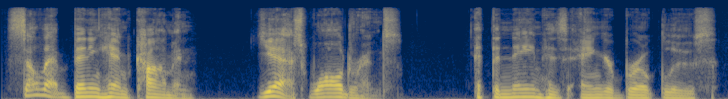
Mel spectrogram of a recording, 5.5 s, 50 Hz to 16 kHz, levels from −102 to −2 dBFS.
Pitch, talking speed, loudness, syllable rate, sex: 120 Hz, 130 wpm, -22 LUFS, 4.7 syllables/s, male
